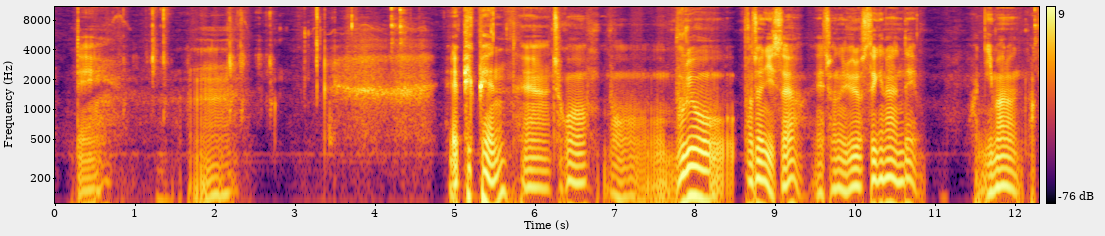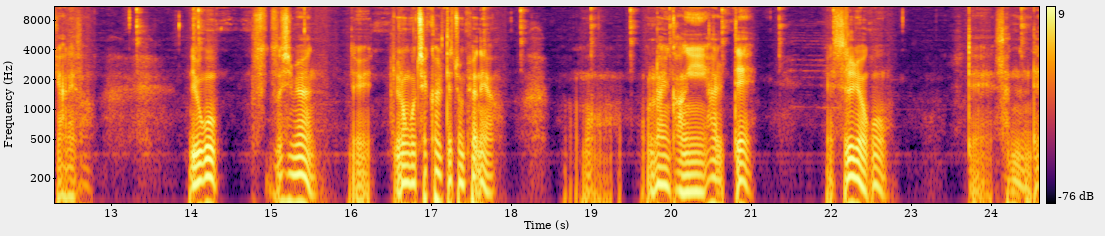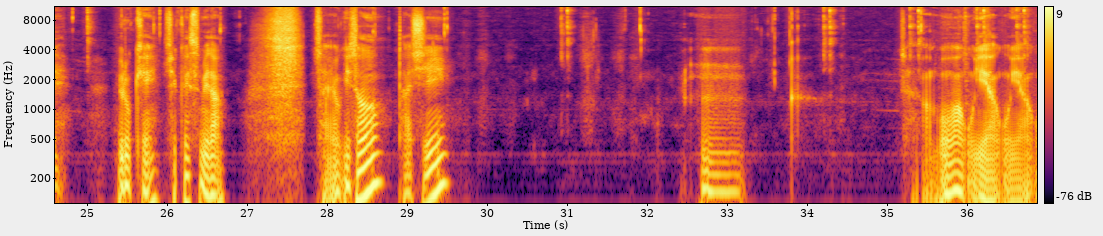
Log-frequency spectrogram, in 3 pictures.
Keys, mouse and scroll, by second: 0.9-2.4 typing, 35.8 shift+click.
